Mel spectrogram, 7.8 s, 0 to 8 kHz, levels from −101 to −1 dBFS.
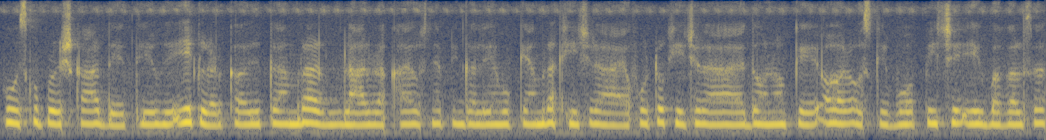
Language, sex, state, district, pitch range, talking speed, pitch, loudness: Hindi, female, Haryana, Charkhi Dadri, 230-245 Hz, 235 wpm, 235 Hz, -17 LUFS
